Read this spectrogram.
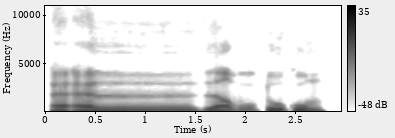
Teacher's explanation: Bertemu zal, contohnya aanzartukum, aanza, aanzartukum. Sa dengan zal sama, ujung lidah dengan ujung gigi seri atas. Disentuhkan.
